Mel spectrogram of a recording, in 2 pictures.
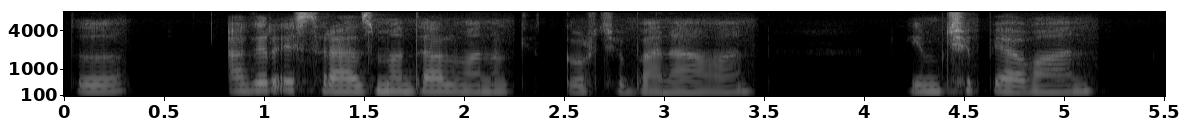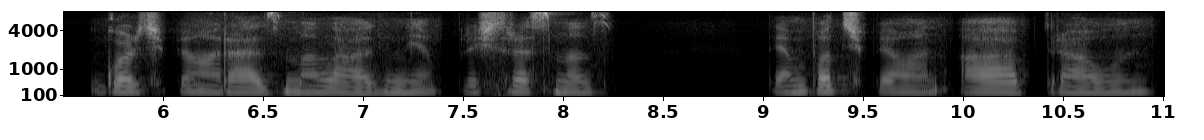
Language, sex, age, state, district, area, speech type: Kashmiri, female, 18-30, Jammu and Kashmir, Shopian, rural, spontaneous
